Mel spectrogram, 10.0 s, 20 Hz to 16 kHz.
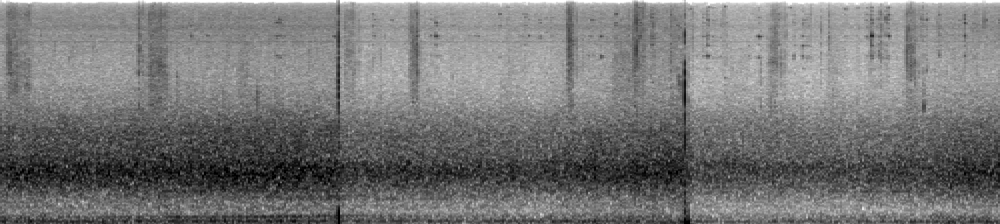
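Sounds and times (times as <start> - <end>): horse hoofbeats on grass: 1.4 - 10.0
sharp thump: 3.4 - 3.6.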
